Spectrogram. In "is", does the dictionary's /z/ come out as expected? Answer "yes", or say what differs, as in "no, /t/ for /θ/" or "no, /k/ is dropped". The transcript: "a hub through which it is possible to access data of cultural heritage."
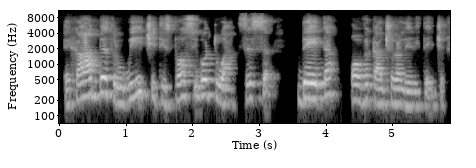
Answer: no, /s/ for /z/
